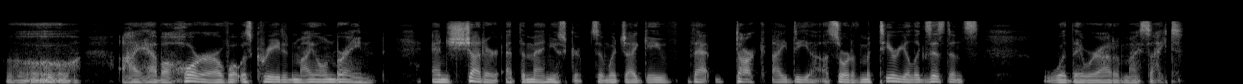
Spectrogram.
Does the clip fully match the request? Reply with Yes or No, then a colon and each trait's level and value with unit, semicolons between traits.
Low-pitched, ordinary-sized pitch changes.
No: low, 105 Hz; narrow, 2.1 semitones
